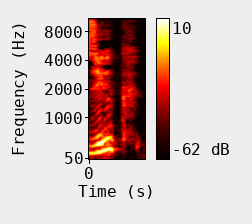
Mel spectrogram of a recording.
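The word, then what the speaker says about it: Zuke: I believe that you're talking about Lauren, I think her last name is pronounced Zook. – Lauren Zook.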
